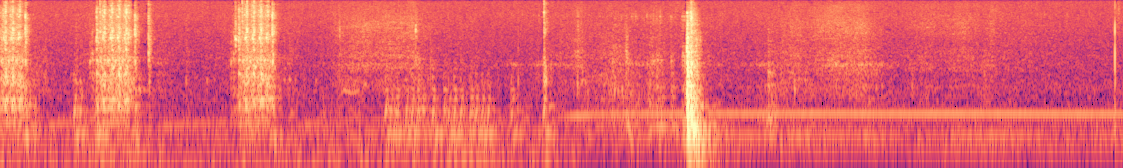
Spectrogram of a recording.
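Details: EF: a few knocks then a steady mid-pitched whirr with no engine firing; won't start, cause unclear.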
